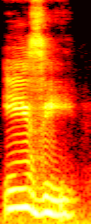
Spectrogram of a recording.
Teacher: But when Americans say that word, they would never say e. They say easy because that s sounds like a z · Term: z sound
